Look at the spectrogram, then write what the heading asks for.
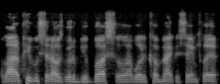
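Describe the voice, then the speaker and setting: Young male athlete, lowish voice, easygoing, restarts his words, dry close sound. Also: fast, dry recording. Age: young adult. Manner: relaxed, repeats words while thinking. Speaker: college basketball player. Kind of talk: casual interview answers.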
